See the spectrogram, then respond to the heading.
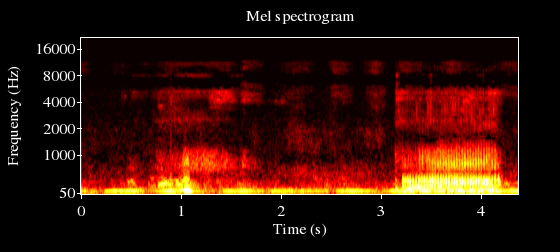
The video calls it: french bulldog Snoring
